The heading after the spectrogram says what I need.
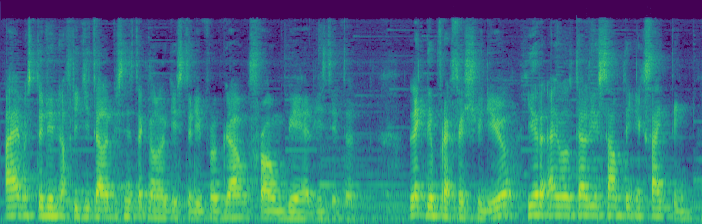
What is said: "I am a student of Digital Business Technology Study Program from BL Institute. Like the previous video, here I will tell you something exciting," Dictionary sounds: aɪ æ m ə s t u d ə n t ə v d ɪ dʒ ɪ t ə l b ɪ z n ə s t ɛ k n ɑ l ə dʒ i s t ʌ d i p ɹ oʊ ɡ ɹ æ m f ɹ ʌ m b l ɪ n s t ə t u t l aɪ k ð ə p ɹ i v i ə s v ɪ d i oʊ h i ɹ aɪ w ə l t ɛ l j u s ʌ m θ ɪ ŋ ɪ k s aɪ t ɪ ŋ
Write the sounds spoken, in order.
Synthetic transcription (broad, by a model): aɪ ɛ m ə s t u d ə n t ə f d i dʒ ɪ t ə l b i s n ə s t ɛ k n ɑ l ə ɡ i s t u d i p ɹ oʊ ɡ ɹ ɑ m f ɹ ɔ m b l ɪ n s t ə t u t l aɪ k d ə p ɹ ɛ f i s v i d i oʊ h i ɹ aɪ w ə l t ɛ l j u s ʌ m t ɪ ŋ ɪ k s aɪ t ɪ ŋ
